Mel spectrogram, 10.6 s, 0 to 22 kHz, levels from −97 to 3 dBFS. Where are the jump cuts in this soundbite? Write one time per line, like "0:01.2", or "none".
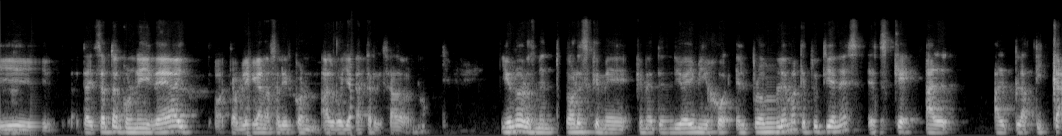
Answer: none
